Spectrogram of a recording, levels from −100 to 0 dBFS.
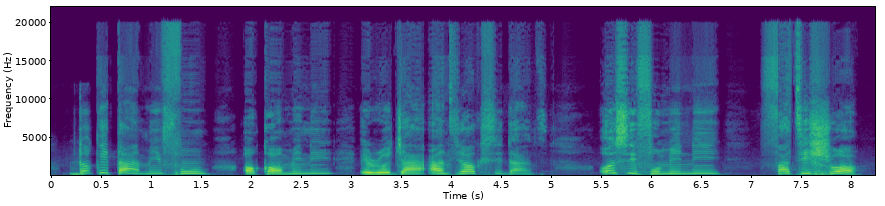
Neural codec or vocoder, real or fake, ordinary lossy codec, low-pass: none; real; none; none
